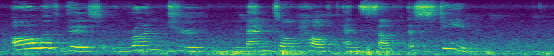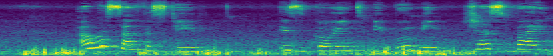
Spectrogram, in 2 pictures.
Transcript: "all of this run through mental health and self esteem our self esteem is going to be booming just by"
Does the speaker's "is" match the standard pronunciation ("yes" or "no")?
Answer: yes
